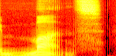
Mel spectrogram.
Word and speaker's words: months: For a word like months, a lot of native speakers don't even bother with the th sound. We just say months. Three months ago.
